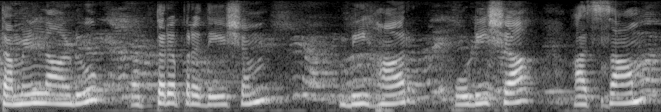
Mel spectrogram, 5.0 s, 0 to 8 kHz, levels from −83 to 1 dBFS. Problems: continuous background conversations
